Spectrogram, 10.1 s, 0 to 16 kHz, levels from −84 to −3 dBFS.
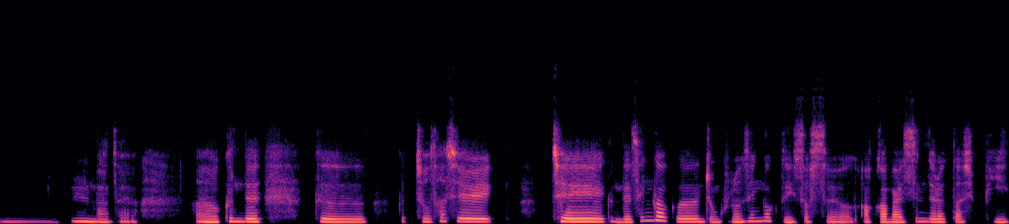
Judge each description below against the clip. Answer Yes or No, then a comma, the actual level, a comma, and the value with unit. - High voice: Yes, high, 200 Hz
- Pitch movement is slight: Yes, narrow, 1.9 semitones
